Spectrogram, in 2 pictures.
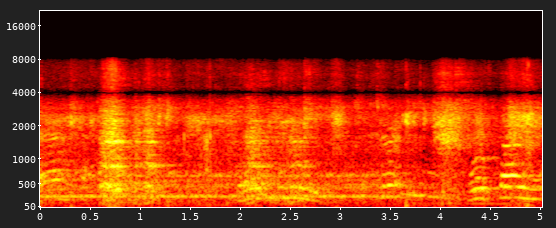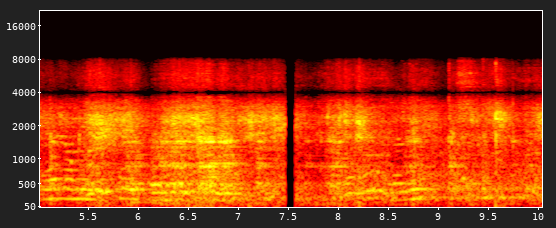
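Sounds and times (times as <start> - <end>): indistinct talking: 0.0 - 10.0.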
